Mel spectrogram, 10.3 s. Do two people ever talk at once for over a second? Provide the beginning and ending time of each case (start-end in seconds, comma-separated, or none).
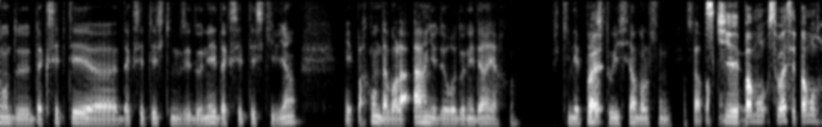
none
